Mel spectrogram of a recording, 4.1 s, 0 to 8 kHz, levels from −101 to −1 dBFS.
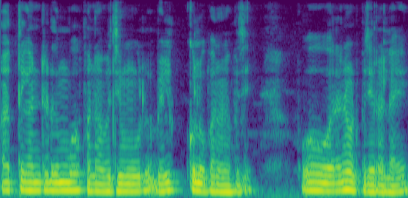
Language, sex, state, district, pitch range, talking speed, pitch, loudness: Tulu, male, Karnataka, Dakshina Kannada, 110-125 Hz, 205 wpm, 120 Hz, -14 LUFS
